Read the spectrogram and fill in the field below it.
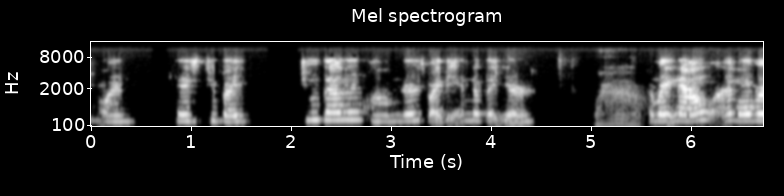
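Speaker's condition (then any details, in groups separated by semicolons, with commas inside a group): Cerebral palsy; told would never walk but walks, some movement limitations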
